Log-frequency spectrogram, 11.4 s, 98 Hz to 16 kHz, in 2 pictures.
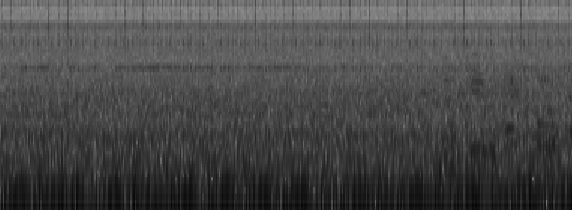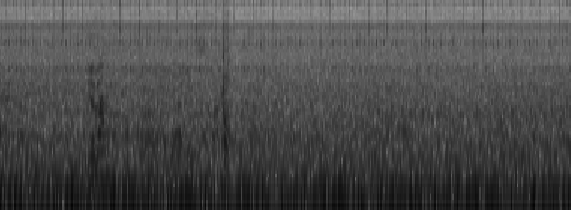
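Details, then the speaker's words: Gen 1 Ford Raptor V8, 11 years old, 125,000 miles, idling in shop: light, regular snapping tick about two or three per second; mechanic suspects a bad coil pack arcing through the boot to the head, not cam phasers. "How the hell can you hear that and say you've got a bad cold back? I had a board in here 4 months ago that made the same noise."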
